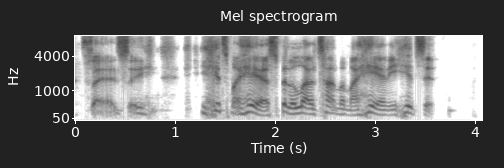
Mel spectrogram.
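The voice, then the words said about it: Imitates another person's voice. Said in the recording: “That's my Travolta”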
